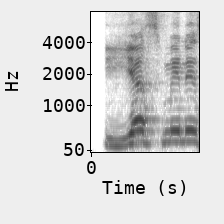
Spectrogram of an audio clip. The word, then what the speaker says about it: यस्मिन: अगला पद है यस्मिनस्थितो यस्मिन स्थितो यहां पे यस पे हमको बल लगाना है यस्मिन यसिनस्थितो और मिन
